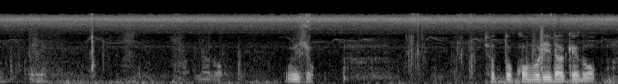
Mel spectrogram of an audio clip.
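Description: A steady, high-pitched chorus of insects running throughout, with a man's drawn-out excited "ooh" exclamations over it about three seconds in and again near the end.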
